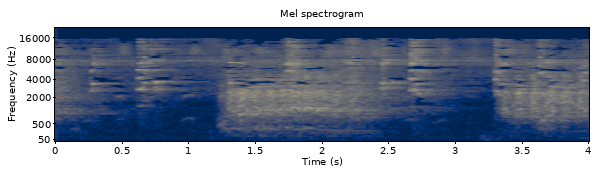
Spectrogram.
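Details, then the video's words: Laughing hyenas facing a tiger give a long, harsh, rapidly pulsed giggle, followed by a shorter second burst after a pause. "HYENAS LAUGHING AT A TIGER!!"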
